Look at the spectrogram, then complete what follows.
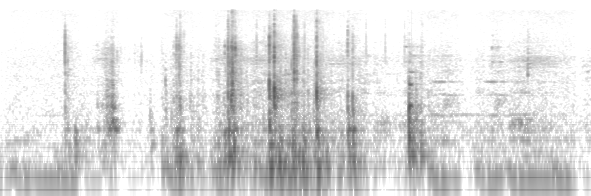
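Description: Sticky homemade slime squelching and popping as fingers poke and press it on a tabletop: a run of irregular small wet clicks, densest in the middle, with a sharper pop a little after four seconds.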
